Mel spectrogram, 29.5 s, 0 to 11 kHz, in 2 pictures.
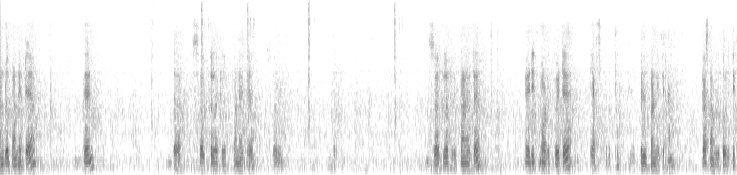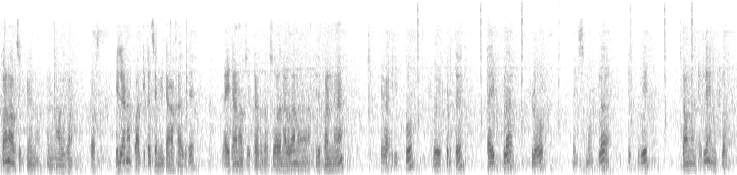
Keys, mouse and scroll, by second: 0.0 scroll down 1, 0.4 scroll up 2, 0.9 middle click, 3.0 click, 4.2 click, 6.0 click, 6.9-7.8 scroll up 2, 7.8 click, 9.7 Tab, 11.7 f, 13.4 Return, 14.7 Tab, 15.7 middle click, 16.8 scroll down 1, 17.5 middle click, 18.3 shift+middle click, 23.2 click, 24.3 click, 27.9 click, 29.0 scroll up 1, 29.2-29.4 scroll down 1.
